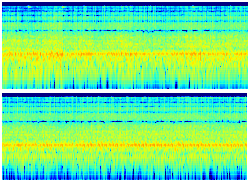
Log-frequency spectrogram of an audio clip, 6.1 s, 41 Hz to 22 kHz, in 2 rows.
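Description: Bernina Record 830 electric sewing machine running at high speed, sewing one of its built-in decorative stitch patterns through fabric. A steady motor hum comes with fast, even needle clatter.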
